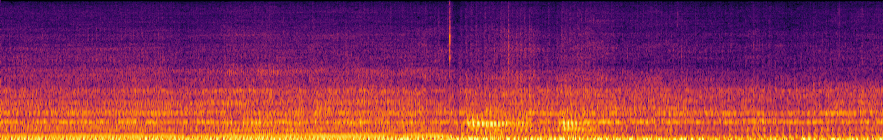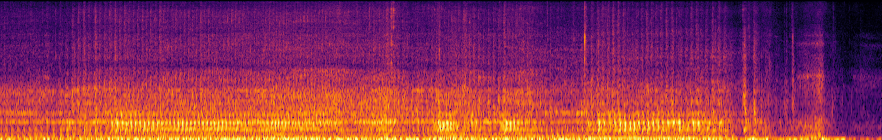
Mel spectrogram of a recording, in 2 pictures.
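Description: A motorcycle climbs a rough mountain trail in Montana, its engine droning steadily and close with rising and falling revs and gear changes, ending with a brief drop in sound.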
